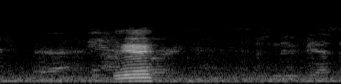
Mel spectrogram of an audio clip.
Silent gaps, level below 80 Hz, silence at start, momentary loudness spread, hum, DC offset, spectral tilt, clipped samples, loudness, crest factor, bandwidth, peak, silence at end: none; -74 dBFS; 0 s; 24 LU; none; under 0.1%; -6.5 dB/octave; under 0.1%; -26 LUFS; 22 dB; 6.6 kHz; -10 dBFS; 0 s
